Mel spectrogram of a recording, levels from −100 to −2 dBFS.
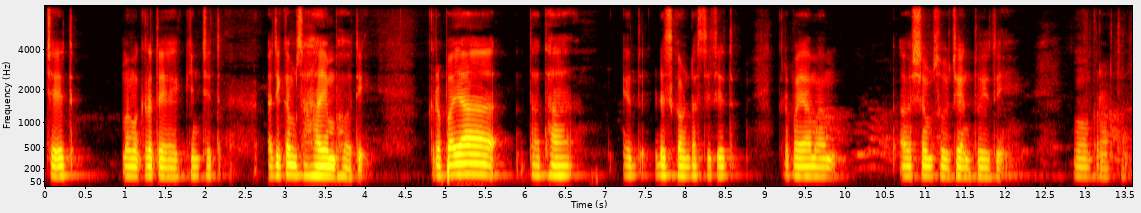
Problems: background conversations at intervals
